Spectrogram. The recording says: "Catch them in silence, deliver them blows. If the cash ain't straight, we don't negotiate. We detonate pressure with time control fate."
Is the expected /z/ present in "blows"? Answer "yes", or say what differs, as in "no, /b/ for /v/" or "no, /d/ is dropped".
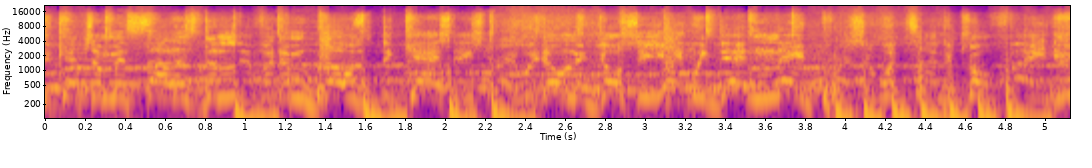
no, /z/ is dropped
